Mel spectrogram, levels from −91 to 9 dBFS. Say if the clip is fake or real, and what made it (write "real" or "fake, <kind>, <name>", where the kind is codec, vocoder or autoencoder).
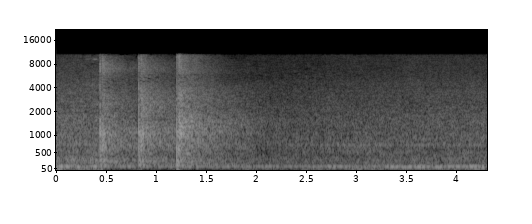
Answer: real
